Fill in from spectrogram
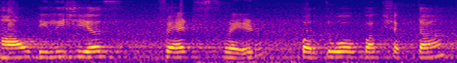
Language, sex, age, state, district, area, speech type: Goan Konkani, female, 45-60, Goa, Bardez, urban, read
